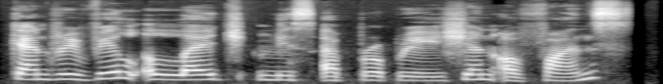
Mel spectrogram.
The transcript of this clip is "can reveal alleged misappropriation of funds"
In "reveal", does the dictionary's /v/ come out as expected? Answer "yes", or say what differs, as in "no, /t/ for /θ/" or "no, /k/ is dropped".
yes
